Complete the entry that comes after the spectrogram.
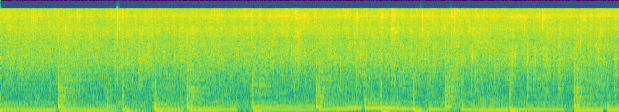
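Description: Chopped bacon and freshly added chorizo sizzling steadily on a hot flat-top gas griddle, with background music carrying a bass line underneath.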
